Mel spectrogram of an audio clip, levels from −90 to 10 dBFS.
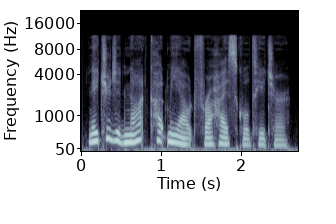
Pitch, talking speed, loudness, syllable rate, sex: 160 Hz, 220 wpm, -16 LUFS, 5.7 syllables/s, female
